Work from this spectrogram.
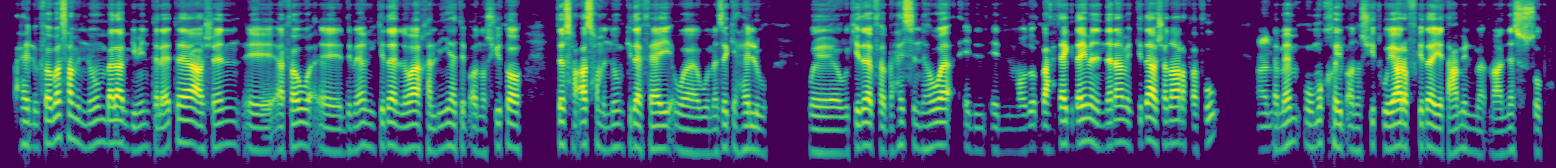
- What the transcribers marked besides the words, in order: other background noise; in English: "جيمين"
- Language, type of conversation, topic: Arabic, podcast, لو عندك يوم كامل فاضي، هتقضيه إزاي مع هوايتك؟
